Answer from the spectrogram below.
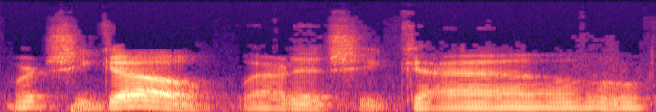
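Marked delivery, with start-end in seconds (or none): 1.2-3.2 slow, stretched-out playful question; drawn-out wondering. Pretend. Streamer looking for a vanished viewer, drawn-out wondering. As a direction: draw out the last word long.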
